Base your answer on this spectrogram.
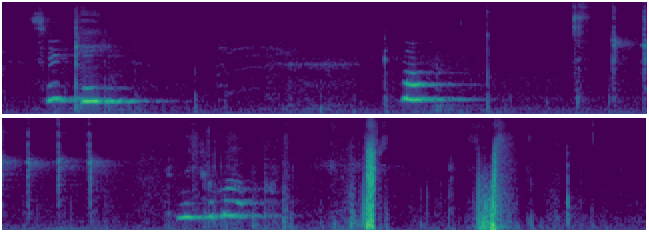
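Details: Thin, high kitten mews from Persian Siamese kittens Totoro and Suki as they try to climb a step, three drawn-out cries spaced a few seconds apart, with a coaxing human voice and two sharp knocks near the end.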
